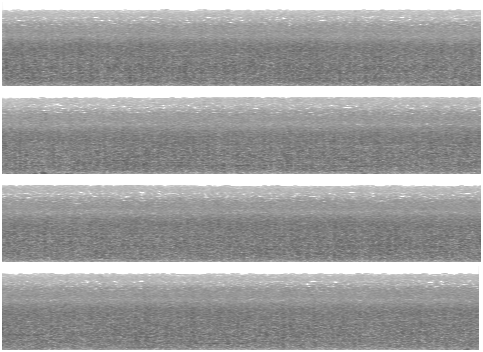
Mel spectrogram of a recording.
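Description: Steady rain falling on a flooded street, an even hiss that holds without a break.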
